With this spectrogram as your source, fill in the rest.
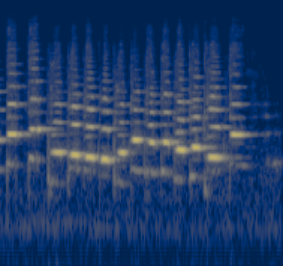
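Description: A flute plays an etude melody in its upper register, a quick run of clear, distinct, close notes in steady rhythm lasting about three seconds, then silence.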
